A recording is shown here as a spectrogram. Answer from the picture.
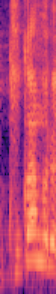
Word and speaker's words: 구감: 서산대사가 쓴 그 선가 귀감인데, 거북 귀자인데 그건 또 구감으로 읽어드리고, 남천 스님인데 원래 이렇게 하는 샘천자인데 남전 스님이라고 예우상 읽어드립니다.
